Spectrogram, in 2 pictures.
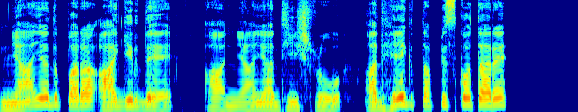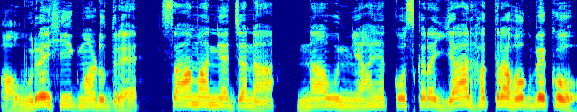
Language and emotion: Kannada, angry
